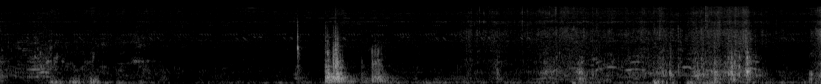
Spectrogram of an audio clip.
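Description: Pesticide mix being poured from a plastic jug into a sprayer tank, faint and steady, then a sharp click and two louder short knocks of handling about three seconds in.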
